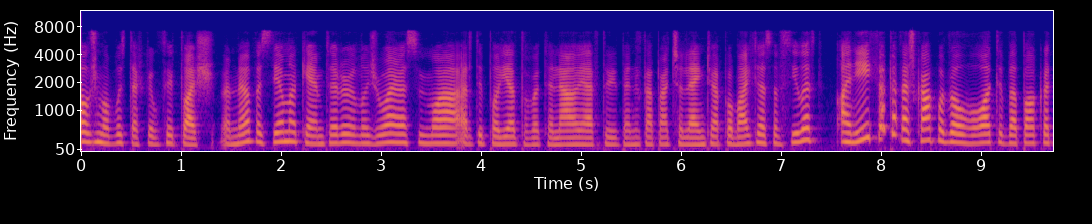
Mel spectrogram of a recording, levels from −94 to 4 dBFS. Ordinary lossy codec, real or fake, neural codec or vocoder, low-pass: Opus, 64 kbps; fake; codec, 16 kHz, 0.5 kbps, FunCodec, trained on LibriTTS, 25 frames a second; 7.2 kHz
